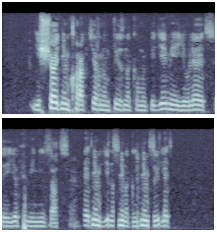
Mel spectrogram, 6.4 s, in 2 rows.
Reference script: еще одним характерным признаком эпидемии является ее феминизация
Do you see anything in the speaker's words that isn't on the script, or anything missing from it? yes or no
yes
